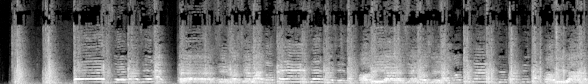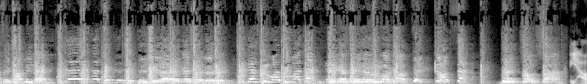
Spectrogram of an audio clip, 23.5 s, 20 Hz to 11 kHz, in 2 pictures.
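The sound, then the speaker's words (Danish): FC Nordsjælland players chant loudly in unison after their 2-1 win over Sønderjyske, a rhythmic, shouted victory song punctuated by regular thumping claps or stomps that keep a steady beat throughout. “efter den her øh, sejrssang, så var der altså champagnebad for alle pengene.”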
